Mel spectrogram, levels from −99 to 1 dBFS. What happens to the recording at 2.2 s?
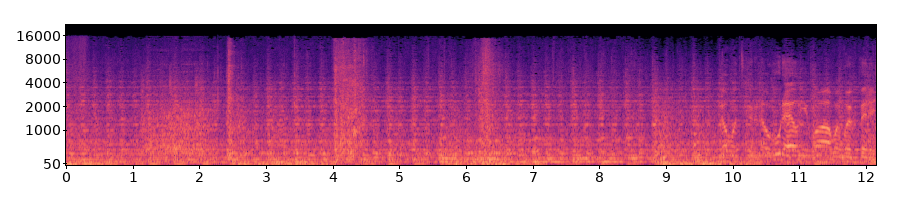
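Nothing goes wrong at 2.2 s; the audio runs through that moment intact, with no dropout, click or other fault.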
